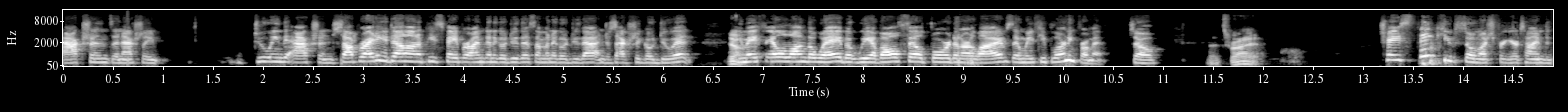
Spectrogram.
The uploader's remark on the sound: on Zoom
